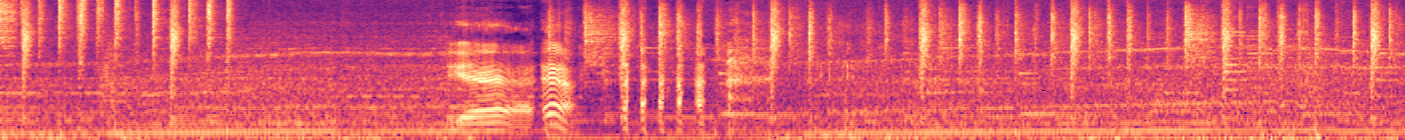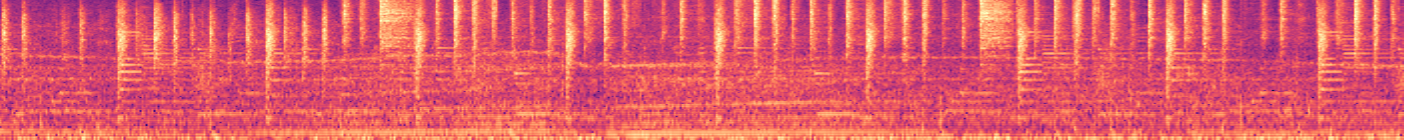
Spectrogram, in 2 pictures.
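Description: Music playing over a motorcycle engine whose pitch rises and falls every few seconds as it is worked through a run of bends.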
